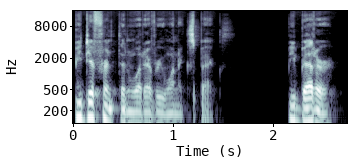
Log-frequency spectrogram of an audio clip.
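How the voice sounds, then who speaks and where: A man's voice: sits low, animated, quick pace, dark tone, no echo, studio quality. A man voicing a frightened young female graduate student, pleading and shaken.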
